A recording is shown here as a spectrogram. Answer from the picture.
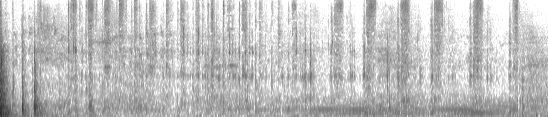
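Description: Trigger spray bottle of degreaser squirting over and over, short hissing sprays about two or three a second. A faint steady low hum sits under the second half.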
